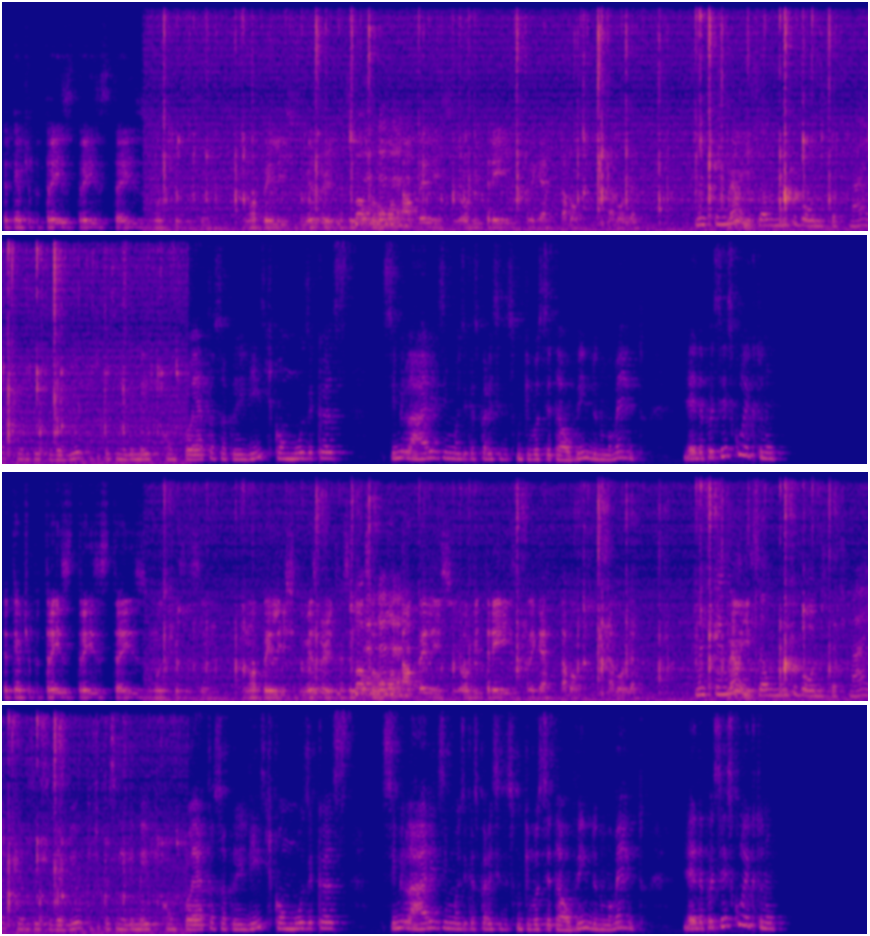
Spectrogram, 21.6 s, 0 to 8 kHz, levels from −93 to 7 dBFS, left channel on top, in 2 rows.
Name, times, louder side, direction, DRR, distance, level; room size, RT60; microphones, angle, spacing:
voice 1, 0.0-2.7 3.0-7.2 7.6-7.9 9.0-9.4, right 2 dB, 65° right, 1 dB, 5.0 m, -47 dB
sound 1, 1.7-13.2, left 4 dB, 55° left, 3.0 m, -46 dB
voice 2, 4.4-5.1 8.7-15.1 15.6-19.1 19.3-20.5, right 2 dB, 35° right, 2 dB, 1.3 m, -48 dB
20.0 x 13.0 x 4.4 m, 0.44 s
head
